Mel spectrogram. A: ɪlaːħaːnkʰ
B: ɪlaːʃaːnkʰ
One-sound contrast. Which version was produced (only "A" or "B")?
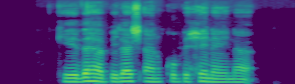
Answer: B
